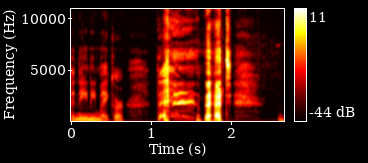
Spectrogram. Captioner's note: laughs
